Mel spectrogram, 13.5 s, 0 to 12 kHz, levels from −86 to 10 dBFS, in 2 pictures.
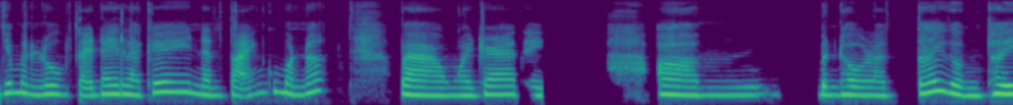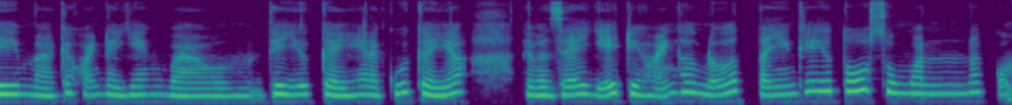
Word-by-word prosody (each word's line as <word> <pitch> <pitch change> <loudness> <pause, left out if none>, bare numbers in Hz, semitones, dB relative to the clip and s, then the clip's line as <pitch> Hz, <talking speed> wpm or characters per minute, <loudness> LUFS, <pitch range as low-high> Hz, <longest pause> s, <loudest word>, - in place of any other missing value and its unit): với 285 - +2
mình 275 -5 0
luôn, 250 -1 +2
tại 220 -2 0
đây 255 +2 +3
là 240 -2 +2
cái 310 0 +3
nền 230 -4 -1
tảng 235 +7 -1
của 320 - -4
mình 270 -6 +1
á. 320 +5 +1 0.5
Và 230 -3 +6
ngoài 215 0 -1
ra 240 -1 +2
thì, 220 - -3 0.7
ờ, 235 -3 +3 0.8
bình 240 -2 0
thường 235 -1 +3
là 215 -1 0 0.2
tới 310 +5 +5
gần 230 -8 +3
thi 255 0 +7
mà 225 -4 -3
cái 285 - -3
khoảng 240 -2 -8
thời 235 -3 -2
gian 235 +1 -5
vào 205 -1 -3 0.2
thi 255 -1 +3
giữa 245 +1 -1
kỳ 220 -4 +2
hay 235 +2 -3
là 225 - -1
cuối 285 +3 -1
kỳ 230 -6 +2
á 295 +6 0 0.4
thì 230 - -1
mình 225 0 0
sẽ 235 +3 0
dễ 245 0 +1
trì 255 - +2
hoãn 220 +3 -3
hơn 300 -3 -1
nữa. 255 +9 0
Tại 230 -1 -1
những 250 +2 -6
cái 325 +4 -2
yếu 335 - +2
tố 340 +3 +4
xung 305 -7 -2
quanh 265 0 -4
nó 300 - -4
cũng 235 - -7
245 Hz, 240 wpm, -21 LUFS, 225-275 Hz, 0.8 s, thi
